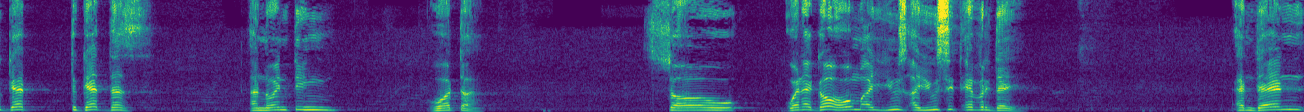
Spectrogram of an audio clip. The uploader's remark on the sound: Sunday Live Service 21/05/17 | ECG CHURCH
